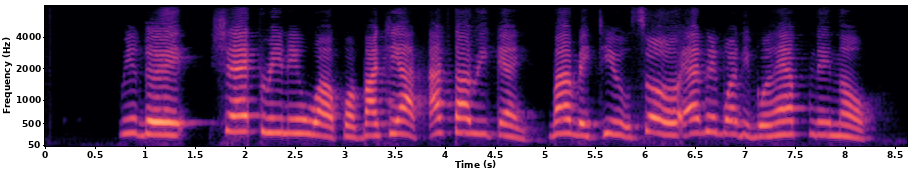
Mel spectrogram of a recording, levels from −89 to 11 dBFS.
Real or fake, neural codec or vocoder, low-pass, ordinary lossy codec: fake; codec, 16 kHz, 0.5 kbps, X-Codec, HuBERT features, trained on balanced general audio; none; none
